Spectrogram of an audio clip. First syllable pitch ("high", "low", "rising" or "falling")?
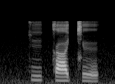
low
